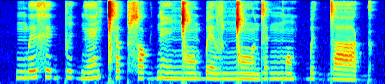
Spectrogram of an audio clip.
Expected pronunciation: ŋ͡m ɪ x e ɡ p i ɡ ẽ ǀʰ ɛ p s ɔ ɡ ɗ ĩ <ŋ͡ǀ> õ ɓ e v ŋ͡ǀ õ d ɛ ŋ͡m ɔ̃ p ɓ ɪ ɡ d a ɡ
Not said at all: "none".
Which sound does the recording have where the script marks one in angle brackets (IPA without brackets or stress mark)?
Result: ŋ͡ǀ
